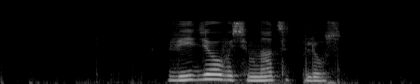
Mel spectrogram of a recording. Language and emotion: Russian, neutral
